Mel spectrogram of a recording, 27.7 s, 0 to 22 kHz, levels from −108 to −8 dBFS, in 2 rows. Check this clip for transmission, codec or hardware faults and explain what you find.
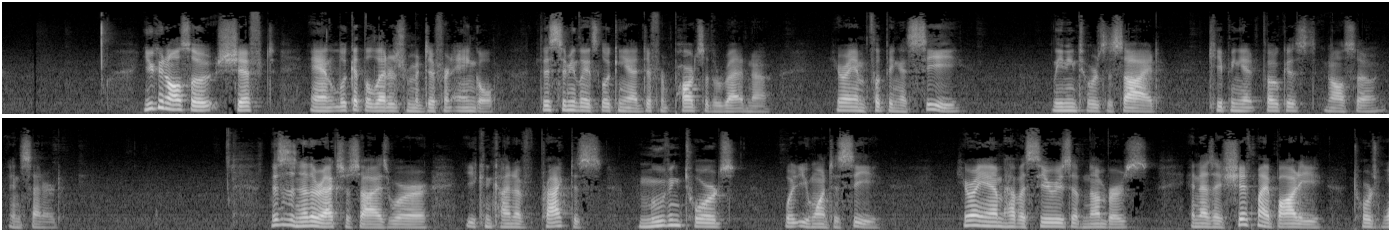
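No faults turn up when checking this clip, so there is nothing to explain.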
